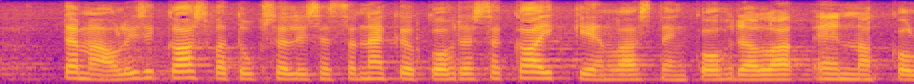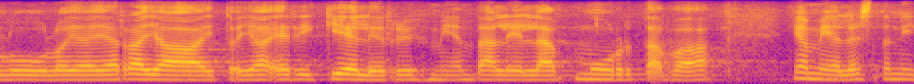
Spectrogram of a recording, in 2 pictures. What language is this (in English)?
Finnish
